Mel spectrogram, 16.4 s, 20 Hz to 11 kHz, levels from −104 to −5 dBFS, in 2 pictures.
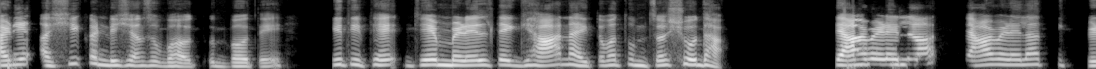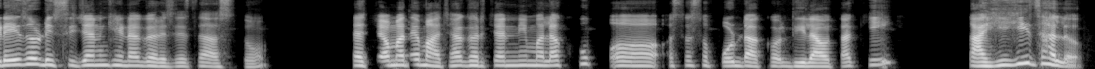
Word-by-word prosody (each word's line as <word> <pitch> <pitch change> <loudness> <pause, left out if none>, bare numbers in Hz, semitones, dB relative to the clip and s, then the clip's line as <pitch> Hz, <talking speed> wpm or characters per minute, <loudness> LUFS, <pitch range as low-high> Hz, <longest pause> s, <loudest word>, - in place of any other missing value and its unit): आणि 235 +4 +5
अशी 210 +9 -2
कंडिशन्स 215 -7 -1
उभ 180 -3 -5 0.3
उद्भवते, 170 -1 -4 0.4
की 255 - 0
तिथे 240 0 0 0.2
जे 235 +2 +5
मिळेल 225 -1 +4
ते 235 - +4
घ्या 210 +1 +4
नाहीतर 205 -6 -1
मग 230 - -1
तुमचं 215 -1 -2
शोधा. 235 0 +1 0.9
त्यावेळेला 250 +2 +7
त्यावेळेला 245 +3 0
तिकडे 220 -1 -2
जो 270 +1 +1
डिसिजन 225 0 -2
घेणं 210 -3 -3
गरजेचं 175 -1 -5
असतो. 155 -2 -8 0.7
त्याच्यामध्ये 215 +3 0
माझ्या 205 -1 0
घरच्यांनी 210 +1 -4
मला 215 0 0
खूप 290 0 -10 0.2
अ, - - -4 0.4
असा 195 +3 -13
सपोर्ट 195 -2 -7
दाखव 180 -1 -1
दिला 175 -1 +1
होता, 170 +2 -3
की 235 - -10 0.6
काहीही 215 - +3
झालं, 240 - 0
215 Hz, 135 wpm, -23 LUFS, 195-240 Hz, 0.9 s, त्यावेळेला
